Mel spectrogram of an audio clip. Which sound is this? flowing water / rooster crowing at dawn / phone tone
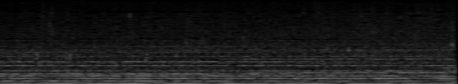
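flowing water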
